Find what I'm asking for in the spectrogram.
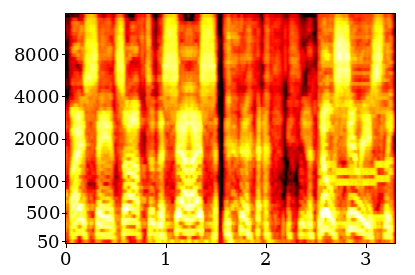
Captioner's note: tiny jontron giggle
